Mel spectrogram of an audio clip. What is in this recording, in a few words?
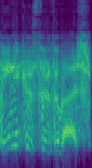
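Turkish aircraft destroyed, mood low, speech; War Thunder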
